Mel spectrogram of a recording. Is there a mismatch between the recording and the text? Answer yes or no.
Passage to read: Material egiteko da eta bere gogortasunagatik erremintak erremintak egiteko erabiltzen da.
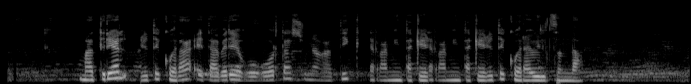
no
